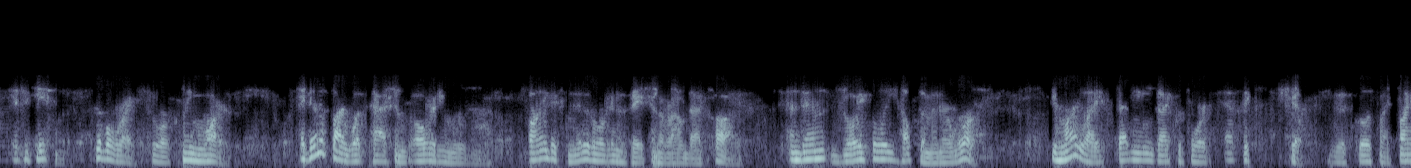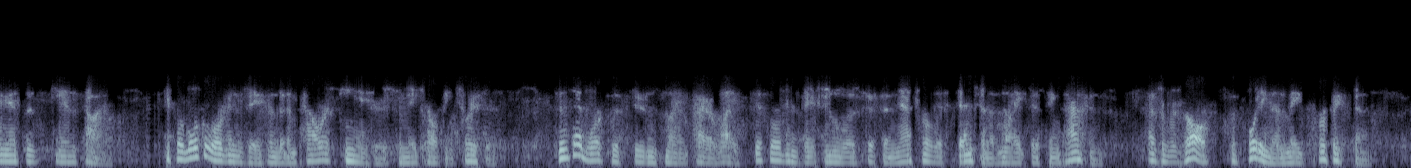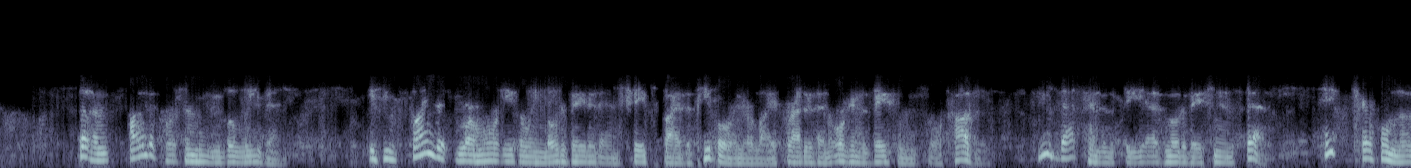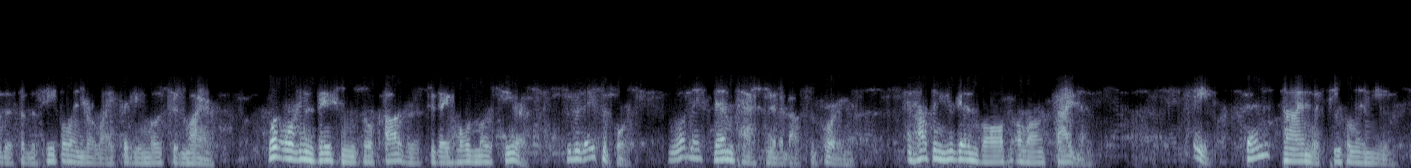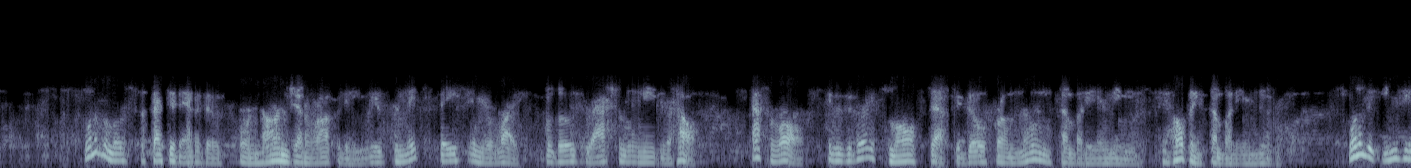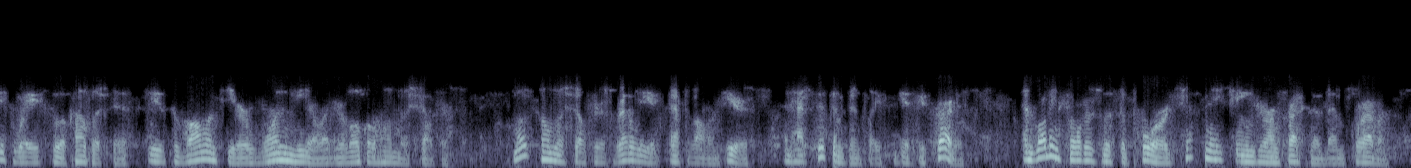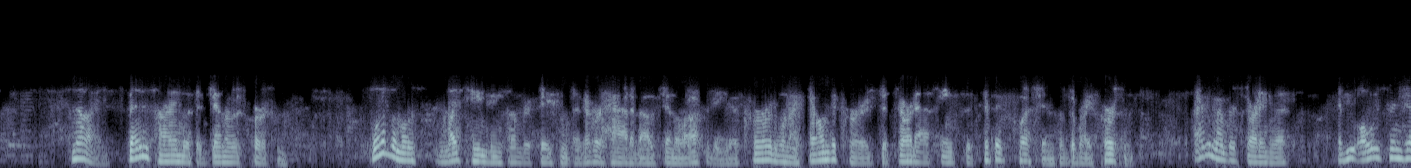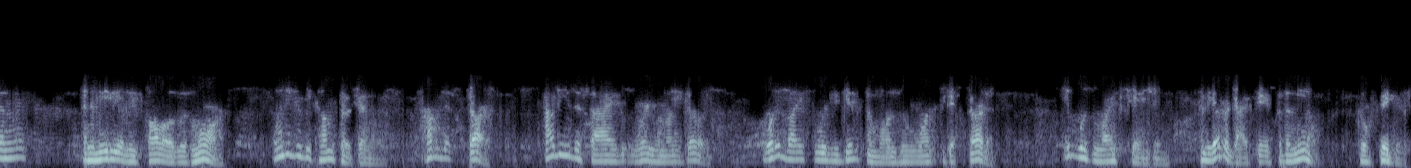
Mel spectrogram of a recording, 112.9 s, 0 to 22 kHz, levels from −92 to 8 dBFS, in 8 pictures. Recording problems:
garbled, watery; badly; nothing above 3 kHz
background chatter; faint; throughout; 4 voices, 20 dB below the speech

